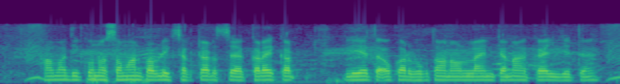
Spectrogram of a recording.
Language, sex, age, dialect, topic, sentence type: Maithili, male, 18-24, Bajjika, banking, question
